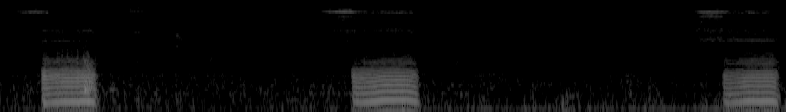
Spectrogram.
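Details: A pug named Barney asleep, giving three low, rattling snores spaced about four seconds apart, each a steady buzzy inhale lasting under a second, separated by quiet breathing and light sniffing.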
